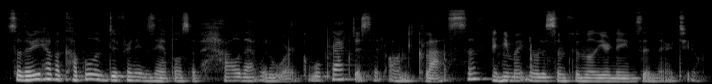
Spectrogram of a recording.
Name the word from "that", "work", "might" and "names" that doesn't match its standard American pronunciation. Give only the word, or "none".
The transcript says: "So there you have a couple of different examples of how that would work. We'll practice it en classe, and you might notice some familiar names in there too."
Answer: none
